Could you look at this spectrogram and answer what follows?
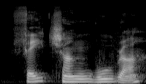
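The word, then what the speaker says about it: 非诚勿扰: Fei Cheng Wu Ra. Correct. Can you pronounce it?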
